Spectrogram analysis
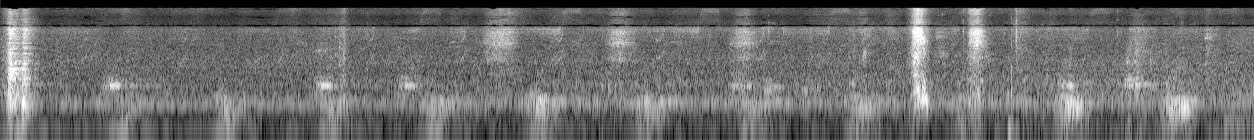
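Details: A cat with ongoing rhinitis snuffles softly through its nose, then gives one sharp, explosive sneeze late on, followed by a couple of smaller puffs, with a faint constant hum behind.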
